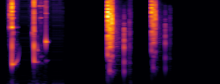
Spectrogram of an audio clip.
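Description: Cartoon-style pop sound effects of an animated logo sting: four short plops in two pairs, the first pair with a quick upward pitch slide.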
